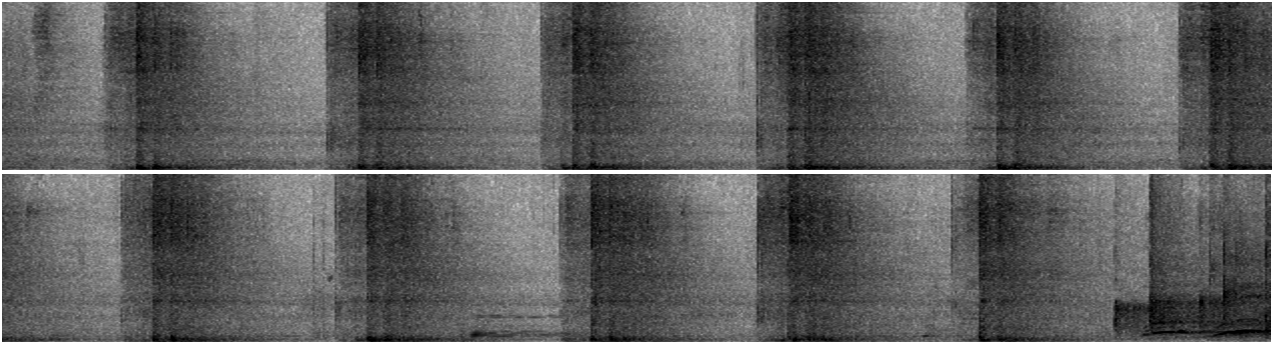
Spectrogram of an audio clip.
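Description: A trampoline springs and thumps rhythmically in a large echoing hall.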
